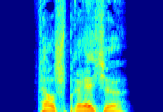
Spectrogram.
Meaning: first/third-person singular subjunctive II of versprechen
- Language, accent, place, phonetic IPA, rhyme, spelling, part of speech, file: German, Germany, Berlin, [fɛɐ̯ˈʃpʁɛːçə], -ɛːçə, verspräche, verb, De-verspräche.ogg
